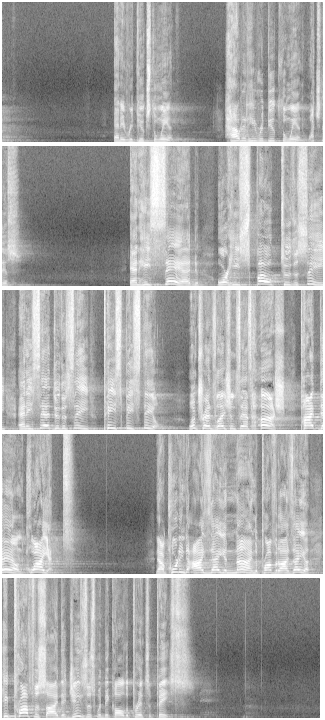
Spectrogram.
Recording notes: Recorded live during our Wednesday night service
